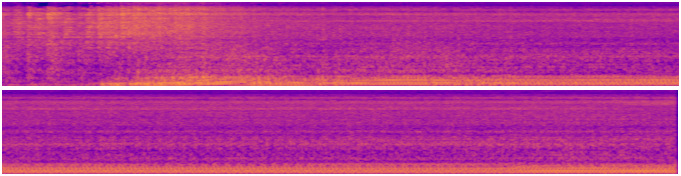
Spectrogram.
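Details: Rear-wheel-drive Honda Civic race car, after its slow-cranking issue was worked on: engine catches, revs briefly, then settles into a steady even idle with no stumbling or grinding, running normally.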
